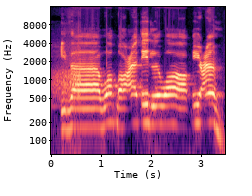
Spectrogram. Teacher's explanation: ज़ाल को नरमी से अदा करेंगे और उसके सामने जो अलिफ है वो आवाज़ को लंबा कर रहा है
